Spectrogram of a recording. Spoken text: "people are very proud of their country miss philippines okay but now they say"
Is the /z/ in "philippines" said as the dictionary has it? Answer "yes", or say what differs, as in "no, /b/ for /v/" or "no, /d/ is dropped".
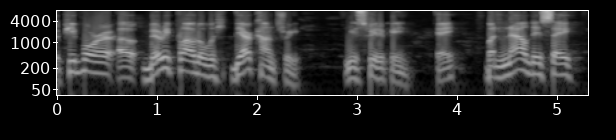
no, /z/ is dropped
